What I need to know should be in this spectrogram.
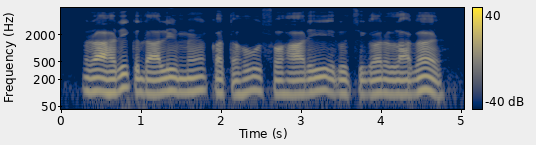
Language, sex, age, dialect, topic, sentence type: Maithili, male, 36-40, Bajjika, agriculture, statement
